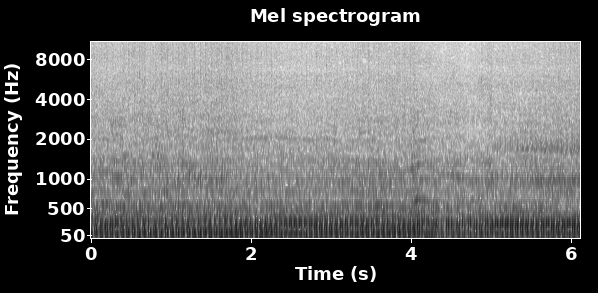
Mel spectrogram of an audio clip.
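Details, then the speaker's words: Homemade wheel loader after floor-it run, engine settles to a fast, busy high idle that holds high with a brief dip and runs rough; choke must be pulled or it stalls, carburetor suspected goofy, cause unconfirmed. "Now it goes like a high idle. I got to pull the choke out, otherwise it'll stall on me. Carburetor's a little goofy."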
